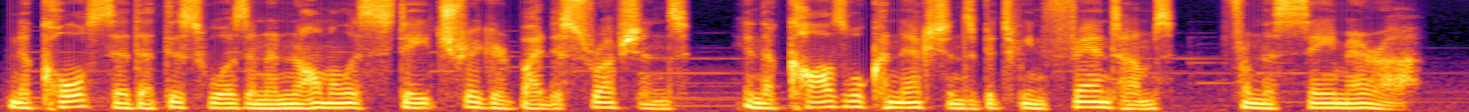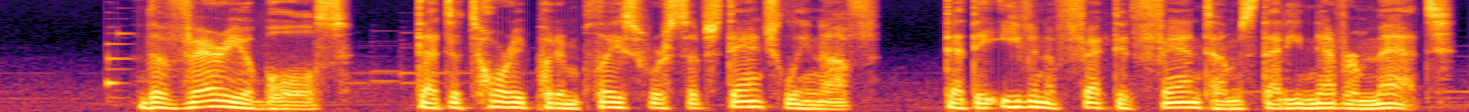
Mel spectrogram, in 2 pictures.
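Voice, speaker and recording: A man voicing an aloof, cynical young wanderer in a video game, explaining in a measured, disdainful way. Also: medium pitch, breathy edge, faint music behind, close to an everyday voice.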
